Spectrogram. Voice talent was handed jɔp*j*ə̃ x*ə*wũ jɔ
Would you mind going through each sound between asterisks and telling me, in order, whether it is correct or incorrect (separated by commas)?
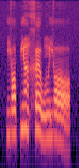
correct, incorrect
